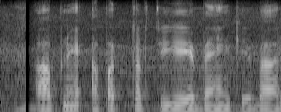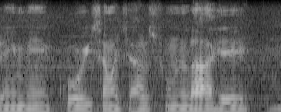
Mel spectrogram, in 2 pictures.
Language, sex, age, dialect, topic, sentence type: Magahi, male, 18-24, Central/Standard, banking, statement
